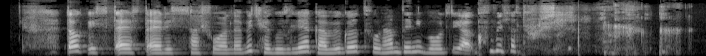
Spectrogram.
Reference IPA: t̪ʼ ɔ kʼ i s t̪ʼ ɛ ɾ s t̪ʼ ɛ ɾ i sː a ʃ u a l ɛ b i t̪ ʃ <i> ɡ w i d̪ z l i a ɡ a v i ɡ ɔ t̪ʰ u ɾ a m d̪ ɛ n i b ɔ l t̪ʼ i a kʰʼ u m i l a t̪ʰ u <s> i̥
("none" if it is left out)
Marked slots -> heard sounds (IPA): ɛ, ʃ

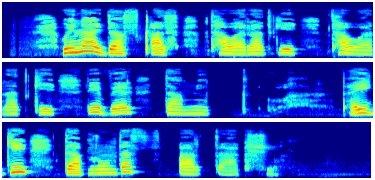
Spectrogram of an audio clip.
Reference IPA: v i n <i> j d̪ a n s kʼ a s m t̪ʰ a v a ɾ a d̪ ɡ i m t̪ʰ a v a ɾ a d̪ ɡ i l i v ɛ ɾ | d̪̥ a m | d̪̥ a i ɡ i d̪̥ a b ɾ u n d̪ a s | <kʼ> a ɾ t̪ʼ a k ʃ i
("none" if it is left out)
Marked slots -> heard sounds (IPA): a, pʼ

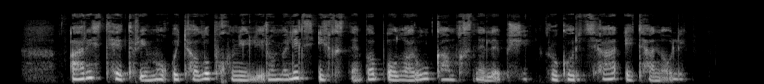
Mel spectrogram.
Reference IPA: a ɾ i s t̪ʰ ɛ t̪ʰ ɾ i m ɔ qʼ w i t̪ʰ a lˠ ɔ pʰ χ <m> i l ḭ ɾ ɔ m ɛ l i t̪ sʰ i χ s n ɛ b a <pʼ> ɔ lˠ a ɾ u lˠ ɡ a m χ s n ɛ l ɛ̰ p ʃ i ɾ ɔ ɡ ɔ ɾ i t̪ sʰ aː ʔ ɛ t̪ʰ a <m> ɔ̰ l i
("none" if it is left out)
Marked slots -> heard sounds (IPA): n, pʼ, n

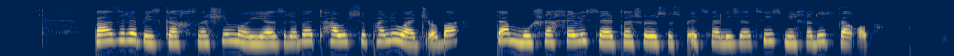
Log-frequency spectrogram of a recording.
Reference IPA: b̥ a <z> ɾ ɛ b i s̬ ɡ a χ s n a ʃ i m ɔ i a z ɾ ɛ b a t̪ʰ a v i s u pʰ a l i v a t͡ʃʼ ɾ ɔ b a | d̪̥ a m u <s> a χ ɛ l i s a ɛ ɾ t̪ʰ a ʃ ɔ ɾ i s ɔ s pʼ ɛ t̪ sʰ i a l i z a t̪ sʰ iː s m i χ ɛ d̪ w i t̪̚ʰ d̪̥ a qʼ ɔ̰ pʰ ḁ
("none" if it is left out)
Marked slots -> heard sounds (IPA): z, ʃ

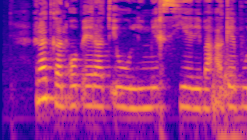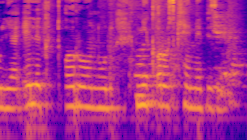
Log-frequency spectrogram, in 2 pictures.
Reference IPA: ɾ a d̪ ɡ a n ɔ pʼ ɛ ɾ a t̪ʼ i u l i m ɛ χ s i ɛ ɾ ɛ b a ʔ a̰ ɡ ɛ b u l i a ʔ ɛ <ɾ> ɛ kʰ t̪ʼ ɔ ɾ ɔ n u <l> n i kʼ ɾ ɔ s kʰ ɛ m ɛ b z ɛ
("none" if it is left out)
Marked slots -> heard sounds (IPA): l, l

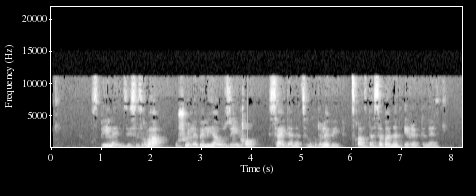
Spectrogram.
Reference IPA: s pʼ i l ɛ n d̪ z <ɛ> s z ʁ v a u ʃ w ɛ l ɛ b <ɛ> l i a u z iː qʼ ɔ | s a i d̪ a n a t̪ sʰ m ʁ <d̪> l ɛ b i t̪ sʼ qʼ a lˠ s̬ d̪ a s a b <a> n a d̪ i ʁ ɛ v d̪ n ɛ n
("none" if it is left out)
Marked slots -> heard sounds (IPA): i, ɛ, d̪, a

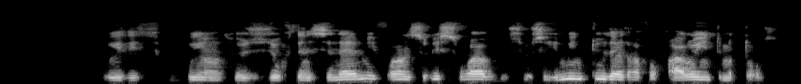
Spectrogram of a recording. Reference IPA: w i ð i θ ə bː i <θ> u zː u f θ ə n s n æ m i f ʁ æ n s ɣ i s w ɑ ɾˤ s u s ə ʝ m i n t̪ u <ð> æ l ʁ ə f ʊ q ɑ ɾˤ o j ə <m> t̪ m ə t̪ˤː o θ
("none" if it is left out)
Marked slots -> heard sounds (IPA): θ, ð, n

